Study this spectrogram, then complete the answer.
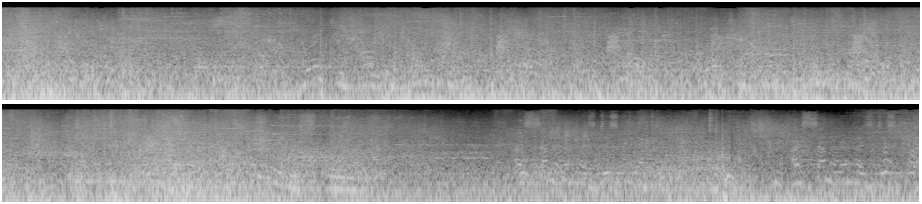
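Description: Spell effects crackle and burst in a busy game battle.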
